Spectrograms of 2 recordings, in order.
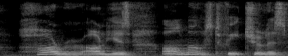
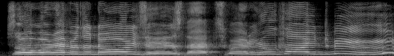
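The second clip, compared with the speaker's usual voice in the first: appreciative din; 7 semitones higher, 8 dB louder than usual. A narrator's reading. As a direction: sing out the ending with relish. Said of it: "with an appreciative smile".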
